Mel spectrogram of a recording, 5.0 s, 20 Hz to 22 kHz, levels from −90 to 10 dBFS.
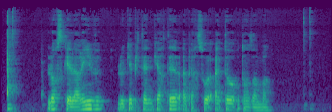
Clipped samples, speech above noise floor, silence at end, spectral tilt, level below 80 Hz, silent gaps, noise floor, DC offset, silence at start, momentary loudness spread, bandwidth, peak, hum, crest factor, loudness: under 0.1%; 24 dB; 0.3 s; -5.5 dB/octave; -56 dBFS; none; -45 dBFS; under 0.1%; 0.1 s; 14 LU; 16.5 kHz; -2 dBFS; none; 22 dB; -22 LUFS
